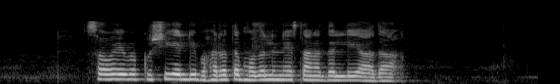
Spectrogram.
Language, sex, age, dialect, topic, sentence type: Kannada, female, 18-24, Central, agriculture, statement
